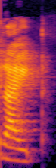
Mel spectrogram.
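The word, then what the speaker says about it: right: आई जी एच टी राइट दाया दाया तरफ राइट इसमें जी एच साइलेंट होता है राइट येलो साइलेंट मतलब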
